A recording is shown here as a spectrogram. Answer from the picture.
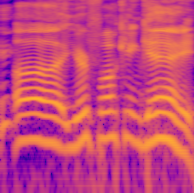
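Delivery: loud, high-pitched heckler-style yell.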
